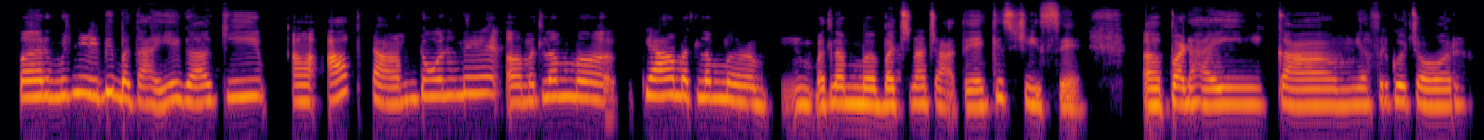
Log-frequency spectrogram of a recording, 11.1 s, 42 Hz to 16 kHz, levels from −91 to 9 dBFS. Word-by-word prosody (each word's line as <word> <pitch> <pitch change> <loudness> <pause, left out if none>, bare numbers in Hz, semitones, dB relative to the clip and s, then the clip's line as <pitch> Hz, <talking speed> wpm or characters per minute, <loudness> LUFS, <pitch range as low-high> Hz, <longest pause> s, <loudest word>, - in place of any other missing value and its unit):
पर 265 +1 +5
मुझे 275 +4 +1
ये 280 - +2
भी 320 +5 +4
बताइएगा 210 0 -1
कि 265 +1 0 0.3
अ, 220 - -1 0.2
आप 255 +8 +3 0.2
टाल-मटोल 240 +6 -1
में 300 +1 -1
अ, 215 - +1
मतलब 265 +4 0
अ, 245 -2 +1 0.2
क्या 285 -1 +4
मतलब 255 -2 +2
अ, 195 -5 -3 0.2
मतलब 200 0 +4
बचना 190 +1 +1
चाहते 180 -2 -5
हैं, 175 +1 +1
किस 255 +3 -2
चीज़ 190 -3 -2
से? 85 -2 -3 0.7
पढ़ाई, 195 -1 +1
काम 185 -1 0
या 195 0 -2
फिर 215 +3 -7
कुछ 215 -2 +1
और? 180 +1 0
210 Hz, 155 wpm, -22 LUFS, 190-260 Hz, 0.7 s, पर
